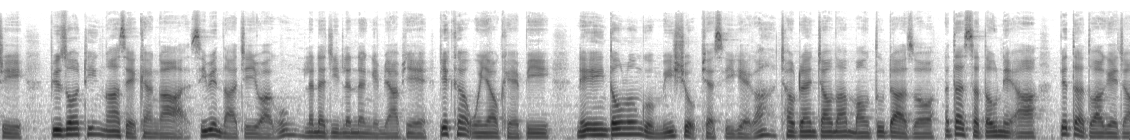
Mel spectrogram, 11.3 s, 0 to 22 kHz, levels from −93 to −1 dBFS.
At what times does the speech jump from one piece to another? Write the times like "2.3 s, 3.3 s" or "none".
4.3 s

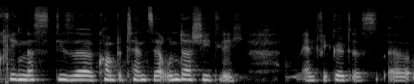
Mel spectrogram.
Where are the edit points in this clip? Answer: none

